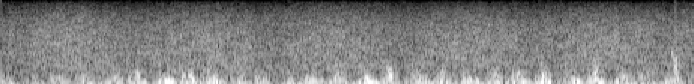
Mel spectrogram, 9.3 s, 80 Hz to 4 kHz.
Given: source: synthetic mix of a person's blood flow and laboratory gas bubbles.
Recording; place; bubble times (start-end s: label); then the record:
Doppler ultrasound of blood flow; precordium
8.90-9.07 s: bubbles
From the record:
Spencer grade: 1 (occasional bubble signal discernible with the cardiac motion signal, with majority of cardiac periods free of bubbles); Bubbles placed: anywhere in the cardiac cycle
